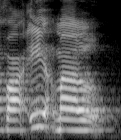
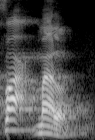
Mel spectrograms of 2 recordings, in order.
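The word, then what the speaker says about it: فَاعْمَلْ: Jadi bacanya bukan iza alim ta fa'i'mal, tapi bacanya apa? Iza alim ta fa'mal.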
